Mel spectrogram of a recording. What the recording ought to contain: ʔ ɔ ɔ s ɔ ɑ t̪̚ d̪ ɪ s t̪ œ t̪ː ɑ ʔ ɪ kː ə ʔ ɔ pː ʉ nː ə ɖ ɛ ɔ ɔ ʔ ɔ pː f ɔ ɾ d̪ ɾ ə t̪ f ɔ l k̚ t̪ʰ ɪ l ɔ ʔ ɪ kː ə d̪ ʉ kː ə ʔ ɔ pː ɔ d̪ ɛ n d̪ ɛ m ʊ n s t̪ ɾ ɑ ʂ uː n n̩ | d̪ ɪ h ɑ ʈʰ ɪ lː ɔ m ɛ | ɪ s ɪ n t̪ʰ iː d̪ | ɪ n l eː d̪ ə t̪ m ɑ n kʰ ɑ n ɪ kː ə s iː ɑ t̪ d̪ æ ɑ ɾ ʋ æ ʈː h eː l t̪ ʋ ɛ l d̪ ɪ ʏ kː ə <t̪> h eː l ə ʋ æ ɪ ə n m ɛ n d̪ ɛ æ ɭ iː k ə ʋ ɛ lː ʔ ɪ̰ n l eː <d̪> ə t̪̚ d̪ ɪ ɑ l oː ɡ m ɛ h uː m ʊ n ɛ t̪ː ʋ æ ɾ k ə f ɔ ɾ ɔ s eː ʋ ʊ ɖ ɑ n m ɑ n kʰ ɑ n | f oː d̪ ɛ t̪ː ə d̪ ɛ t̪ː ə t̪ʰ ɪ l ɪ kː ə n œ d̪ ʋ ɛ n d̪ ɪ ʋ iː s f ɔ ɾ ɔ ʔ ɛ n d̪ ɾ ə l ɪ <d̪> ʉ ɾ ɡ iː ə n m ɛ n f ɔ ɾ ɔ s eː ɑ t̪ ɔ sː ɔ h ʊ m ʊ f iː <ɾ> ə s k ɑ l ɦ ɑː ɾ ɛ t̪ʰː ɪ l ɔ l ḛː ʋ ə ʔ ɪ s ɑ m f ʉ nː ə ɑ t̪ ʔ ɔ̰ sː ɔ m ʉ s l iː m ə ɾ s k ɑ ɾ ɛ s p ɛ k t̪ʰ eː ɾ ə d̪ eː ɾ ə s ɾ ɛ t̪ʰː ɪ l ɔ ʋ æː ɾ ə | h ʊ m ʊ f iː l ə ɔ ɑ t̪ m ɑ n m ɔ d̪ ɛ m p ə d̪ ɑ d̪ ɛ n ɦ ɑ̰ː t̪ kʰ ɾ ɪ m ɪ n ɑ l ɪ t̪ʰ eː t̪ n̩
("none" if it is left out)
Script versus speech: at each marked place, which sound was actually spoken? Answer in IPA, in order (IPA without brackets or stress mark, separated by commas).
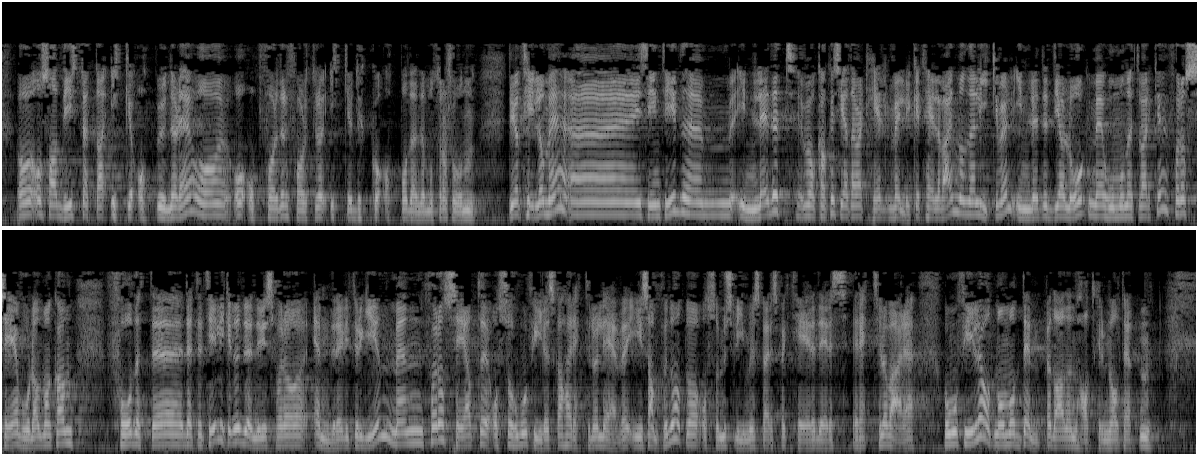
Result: t̪, d̪, t̪, l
